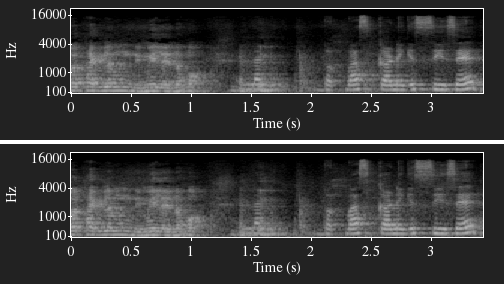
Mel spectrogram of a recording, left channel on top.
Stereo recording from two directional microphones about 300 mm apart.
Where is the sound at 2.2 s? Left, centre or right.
Centre.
